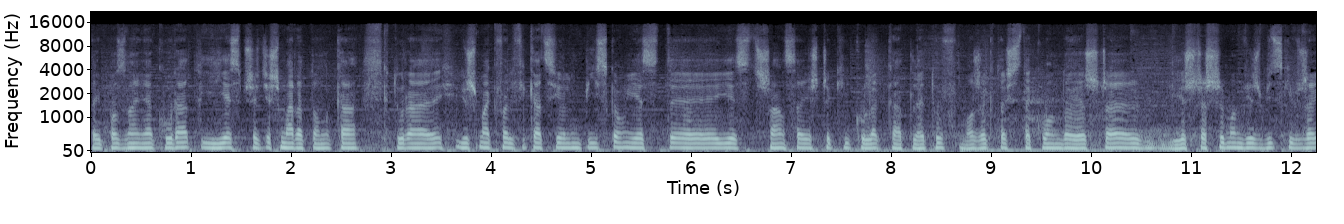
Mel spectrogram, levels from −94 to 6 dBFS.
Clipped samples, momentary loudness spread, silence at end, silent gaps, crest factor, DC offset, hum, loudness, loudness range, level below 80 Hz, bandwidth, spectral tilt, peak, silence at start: under 0.1%; 4 LU; 0 s; none; 10 dB; under 0.1%; none; -23 LUFS; 2 LU; -40 dBFS; 15.5 kHz; -5 dB/octave; -12 dBFS; 0 s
